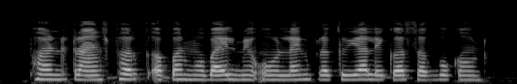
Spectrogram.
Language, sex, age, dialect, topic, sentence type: Chhattisgarhi, female, 18-24, Northern/Bhandar, banking, question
